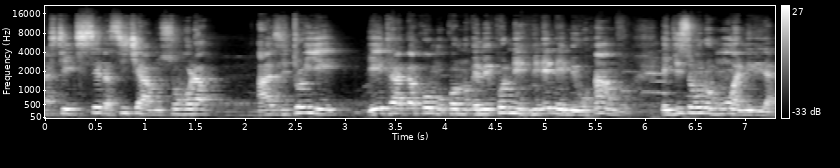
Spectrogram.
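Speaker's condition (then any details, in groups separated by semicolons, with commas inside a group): No condition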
